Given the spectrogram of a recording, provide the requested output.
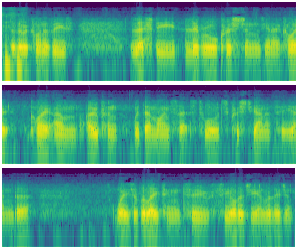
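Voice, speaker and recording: A young man talks over a tinny, phone-like line with dry, close sound. His voice is flat and even in pitch, and he speaks in a relaxed, hesitant way, pausing often on ums as he tells his story. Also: no echo. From Wales. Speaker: guest author. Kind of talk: radio interview.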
